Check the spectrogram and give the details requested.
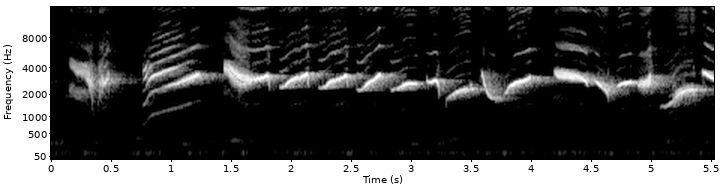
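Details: Hwamei morning song training: a continuous flowing series of clear whistled slurs, each sweeping downward then rising, delivered quickly and loudly without break.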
